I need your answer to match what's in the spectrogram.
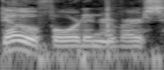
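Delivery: stress on the word go. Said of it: "but it will not".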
